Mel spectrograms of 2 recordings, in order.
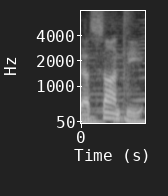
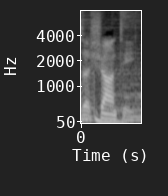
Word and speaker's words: Asante: In the 16th century, Europeans who visited Ghana, then known as the Gold Coast, mispronounced the word Asanti as Ashanti.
